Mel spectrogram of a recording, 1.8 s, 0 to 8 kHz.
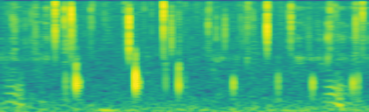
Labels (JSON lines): {"label": "biophony, knock croak", "recorder": "SoundTrap 300"}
